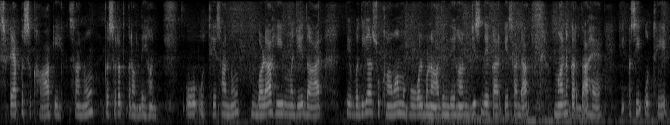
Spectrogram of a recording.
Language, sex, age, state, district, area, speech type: Punjabi, female, 30-45, Punjab, Kapurthala, urban, spontaneous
